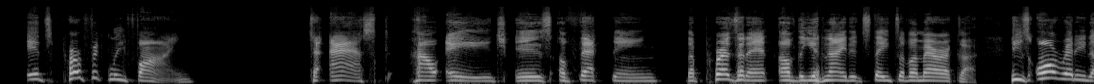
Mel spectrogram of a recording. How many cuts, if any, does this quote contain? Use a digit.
0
